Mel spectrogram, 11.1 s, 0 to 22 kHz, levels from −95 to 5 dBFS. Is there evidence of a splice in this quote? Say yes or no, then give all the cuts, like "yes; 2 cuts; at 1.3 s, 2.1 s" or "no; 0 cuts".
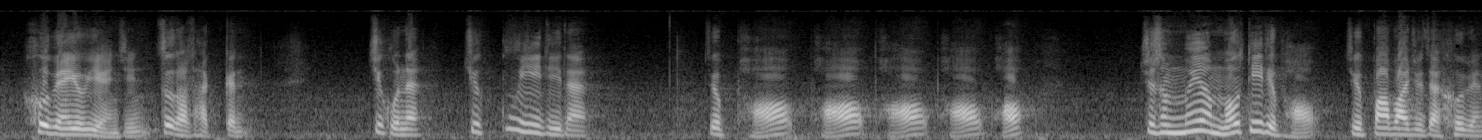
yes; 2 cuts; at 1.2 s, 10.0 s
